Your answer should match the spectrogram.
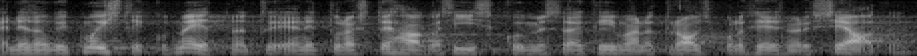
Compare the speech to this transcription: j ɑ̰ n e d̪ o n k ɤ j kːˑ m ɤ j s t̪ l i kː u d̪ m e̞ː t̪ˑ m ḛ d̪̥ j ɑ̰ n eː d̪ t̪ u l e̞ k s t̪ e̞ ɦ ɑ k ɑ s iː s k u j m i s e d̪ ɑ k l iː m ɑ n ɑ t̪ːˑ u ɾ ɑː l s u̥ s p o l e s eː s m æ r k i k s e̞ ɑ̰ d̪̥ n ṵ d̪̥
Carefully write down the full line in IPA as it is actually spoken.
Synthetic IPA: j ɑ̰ n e d̪ o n k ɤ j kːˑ m ɤ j s t̪ l i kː u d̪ m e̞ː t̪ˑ m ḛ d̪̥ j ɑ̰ n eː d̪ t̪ u l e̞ k s t̪ e̞ ɦ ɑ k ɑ s iː s k u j m e s e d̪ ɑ k l iː m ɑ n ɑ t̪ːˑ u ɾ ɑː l s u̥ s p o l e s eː s m æ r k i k s e̞ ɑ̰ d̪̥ n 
